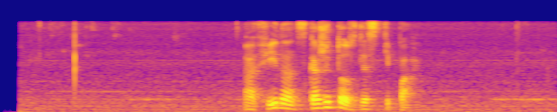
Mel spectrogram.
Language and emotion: Russian, positive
